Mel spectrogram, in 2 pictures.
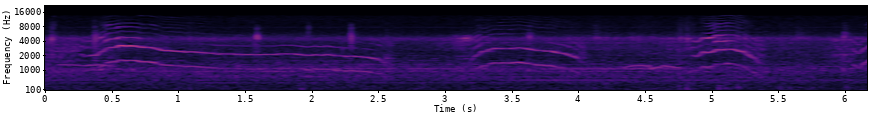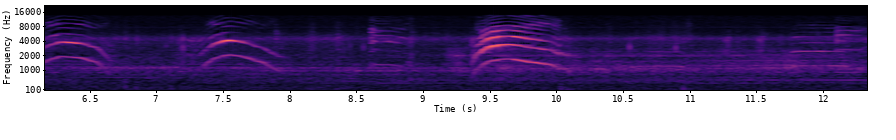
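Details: Domestic cat meowing repeatedly, arched harmonic-rich meows rising then falling, some long and drawn out, about every second or two, loudest near the end; faint steady high hiss in the background.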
